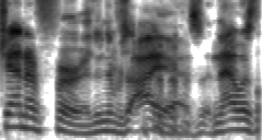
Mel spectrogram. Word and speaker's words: Iyaz: So the correct pronunciation is not Iyaz. It is now. Oh, it's Iyaz. Yeah. I mean, it's Iyaz. I've completely like my folks used to call me Ayaz, and that's another name though.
